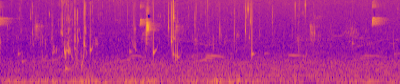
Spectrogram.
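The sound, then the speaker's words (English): Soft, steady water laps and washes at a lake a five-minute walk from a city block of houses, with a low rumbling undertone, while birds chirp in brief, scattered high calls above it. “It's one of my favorite sounds in the world, the sound of water.”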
